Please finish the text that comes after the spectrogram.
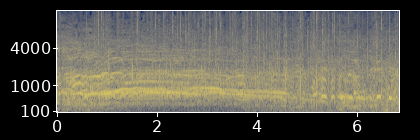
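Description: Live crowd at a Hindi comic poetry gathering breaking into cheering and whoops with clapping mixed in, a loud dense roar of voices that thins out toward the end into scattered claps and chatter.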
